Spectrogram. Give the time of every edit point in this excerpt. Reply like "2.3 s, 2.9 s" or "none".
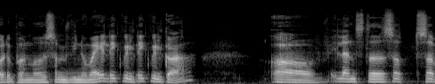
1.4 s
